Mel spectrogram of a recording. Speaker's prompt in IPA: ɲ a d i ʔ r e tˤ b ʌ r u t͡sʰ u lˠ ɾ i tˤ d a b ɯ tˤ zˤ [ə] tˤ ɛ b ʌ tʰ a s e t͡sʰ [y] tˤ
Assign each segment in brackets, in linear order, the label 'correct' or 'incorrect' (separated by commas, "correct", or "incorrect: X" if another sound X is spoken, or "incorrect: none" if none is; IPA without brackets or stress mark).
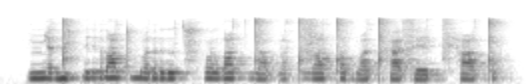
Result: incorrect: ɯ, incorrect: e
